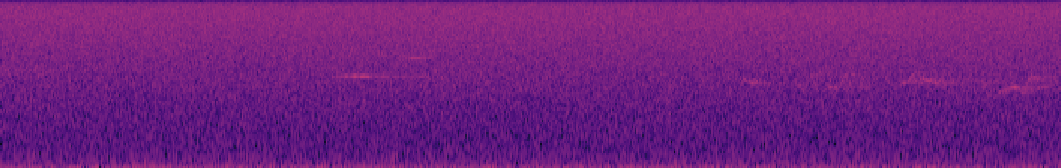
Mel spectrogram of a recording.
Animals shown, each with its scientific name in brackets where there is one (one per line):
American Robin (Turdus migratorius)
Hermit Thrush (Catharus guttatus)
